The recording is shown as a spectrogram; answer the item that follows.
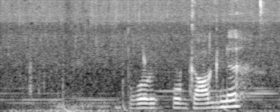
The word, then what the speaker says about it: Bourgogne: Bourgogne. That's how you pronounce it.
